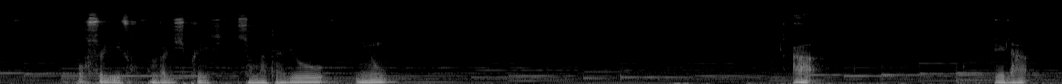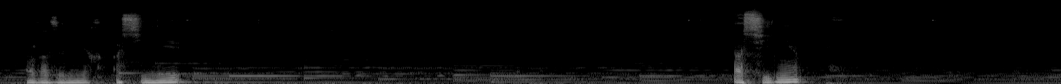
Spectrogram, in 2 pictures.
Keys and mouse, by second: 0.1 middle click, 6.5 Tab, 6.9 Tab, 7.4 a, 14.9 Tab, 15.9-21.2 drag, 15.9 a.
